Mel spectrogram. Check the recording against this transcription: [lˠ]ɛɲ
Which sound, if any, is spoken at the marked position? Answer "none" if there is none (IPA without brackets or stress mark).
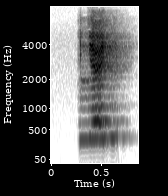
ʎ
